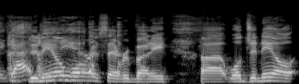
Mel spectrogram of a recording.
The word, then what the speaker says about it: Genile: on here so yeah just think captain inal and replace the T with a G there it is janal Morris everybody uh well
